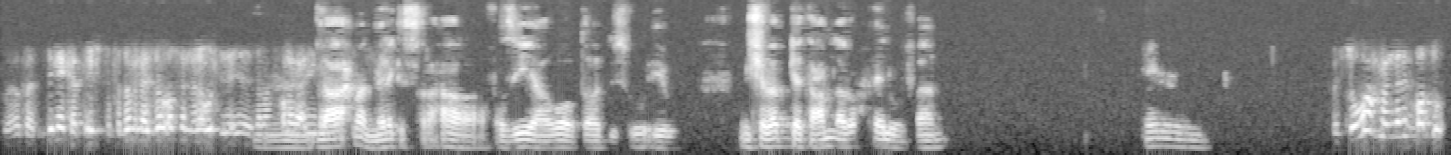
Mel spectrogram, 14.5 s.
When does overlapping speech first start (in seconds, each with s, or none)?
2.5 s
